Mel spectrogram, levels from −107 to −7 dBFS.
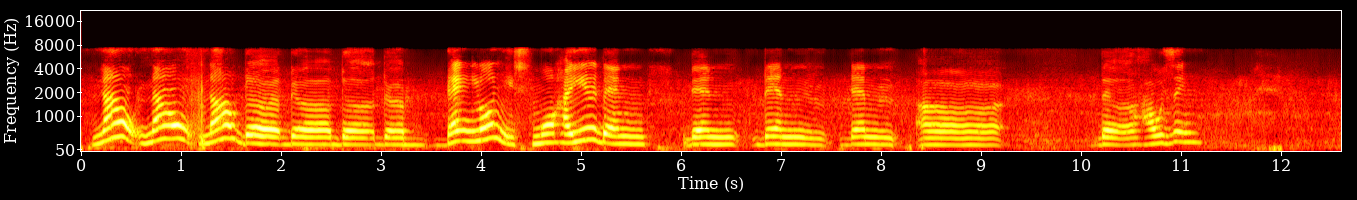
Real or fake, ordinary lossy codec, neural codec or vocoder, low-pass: fake; none; codec, 16 kHz, 2 kbps, X-Codec, HuBERT features, trained on general audio; 7.2 kHz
